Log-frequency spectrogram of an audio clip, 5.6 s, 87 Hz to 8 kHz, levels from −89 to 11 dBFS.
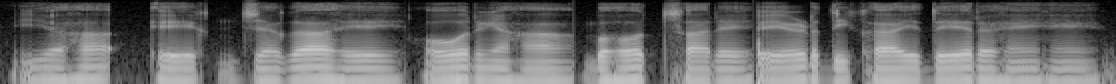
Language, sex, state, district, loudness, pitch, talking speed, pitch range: Hindi, male, Andhra Pradesh, Chittoor, -18 LUFS, 100 Hz, 140 wpm, 100-105 Hz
